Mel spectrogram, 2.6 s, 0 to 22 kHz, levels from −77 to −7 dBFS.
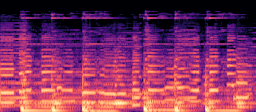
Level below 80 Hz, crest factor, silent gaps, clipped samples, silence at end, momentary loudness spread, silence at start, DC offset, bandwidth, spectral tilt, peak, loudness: -22 dBFS; 12 dB; none; under 0.1%; 0 s; 2 LU; 0 s; under 0.1%; 15 kHz; -6 dB/octave; 0 dBFS; -14 LUFS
